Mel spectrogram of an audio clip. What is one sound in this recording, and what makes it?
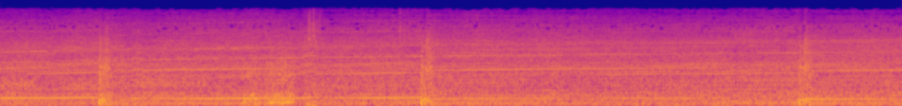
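Gears shift with sharp clunks, the engine pitch dropping each time.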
